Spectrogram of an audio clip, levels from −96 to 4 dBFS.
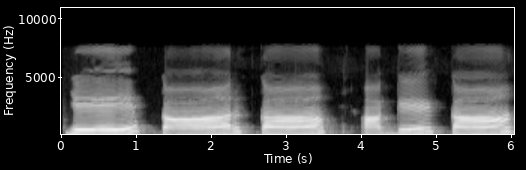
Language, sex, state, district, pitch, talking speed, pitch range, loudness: Hindi, female, Punjab, Fazilka, 265 Hz, 50 wpm, 245-290 Hz, -10 LUFS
